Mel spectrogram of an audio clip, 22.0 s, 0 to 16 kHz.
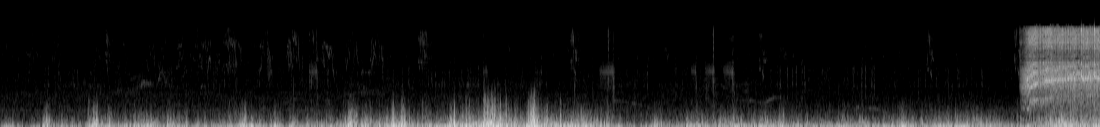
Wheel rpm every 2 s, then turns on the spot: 0, 0, 0, 0, 0, 0, 0, 0, 0, 10, 170.
none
